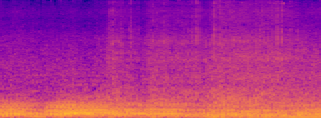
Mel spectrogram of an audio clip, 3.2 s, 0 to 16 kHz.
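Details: Yamaha NMAX 155 scooter idling with a steady, low, even rumble and no ticking or rattle, after fixing a rough-noise complaint traced to the cam chain tensioner; oil change alone had not cured it.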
